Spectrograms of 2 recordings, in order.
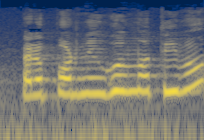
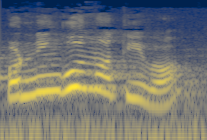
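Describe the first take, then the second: First: 'ningún motivo' pushed up high and louder; stress on ningún. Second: Said in the usual way. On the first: Shown as a demonstration. Explaining forbidden family topics, 'ningún' stressed high. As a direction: lean hard on 'ningún motivo'.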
